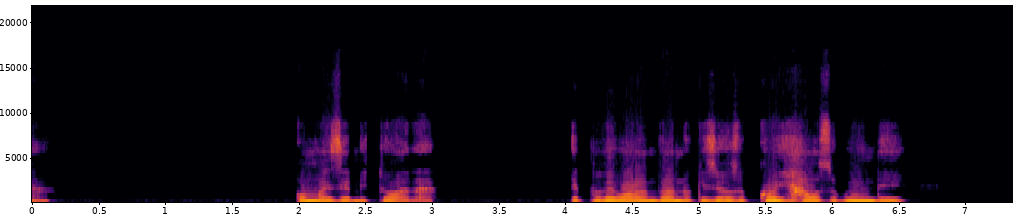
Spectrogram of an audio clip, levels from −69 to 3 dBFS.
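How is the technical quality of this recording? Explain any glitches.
The recording has two related problems: repeated distortion on loud peaks and two sudden drops in level.

Microphone overload, at 2.01–2.23, 4.25–4.85, 5.13–5.24, 5.5–5.87 and 6.13–6.28 s: peaks run about 2 to 6 dB past the converter's limit and get flattened, giving the loudest speech a harsh crackle. The likely cause is input volume set too high.

Microphone volume stepped down, at 5.58 s (about 3 dB) and 6.57 s (about 8 dB): the level drops abruptly, likely because call software cut the input gain after the clipping.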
